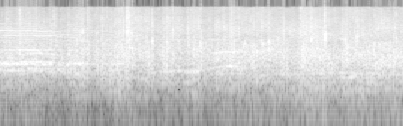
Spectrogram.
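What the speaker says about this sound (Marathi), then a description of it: "जोरदार टाळ्या होत्या मॅडमसाठी." A quiz audience at a coaching institute breaks into loud, dense applause, a continuous close clatter of many hands clapping for the woman who answered correctly.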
